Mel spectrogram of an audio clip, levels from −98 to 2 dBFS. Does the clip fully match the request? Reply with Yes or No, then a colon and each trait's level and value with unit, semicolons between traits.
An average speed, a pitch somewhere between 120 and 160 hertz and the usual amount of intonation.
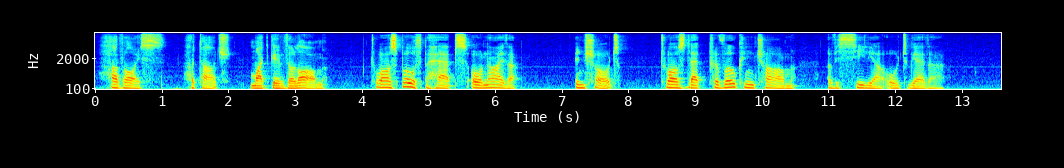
No: slow, 95 wpm; medium, 140 Hz; average, 3.9 semitones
